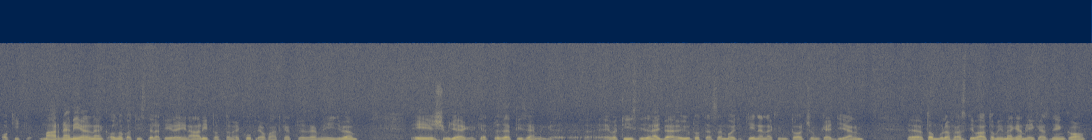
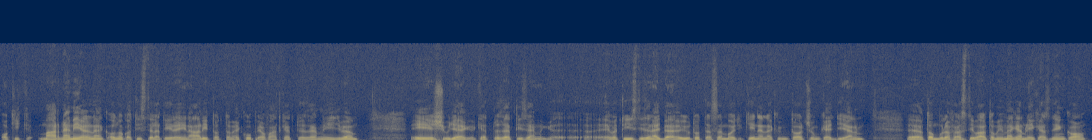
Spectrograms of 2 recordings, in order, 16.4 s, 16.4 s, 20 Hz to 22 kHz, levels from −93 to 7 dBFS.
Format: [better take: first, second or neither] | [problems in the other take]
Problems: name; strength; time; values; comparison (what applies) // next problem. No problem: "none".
second | hiss; loud; throughout; 8 dB below the speech; faint in the second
